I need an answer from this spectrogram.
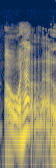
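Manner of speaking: hammed-up Southern greeting out of the mouth's corner; exaggerated Southern drawl. Shown as a demonstration. Friend demonstrating his accent from the corner of his mouth, Southern drawl. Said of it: "does that Southern drawl".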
